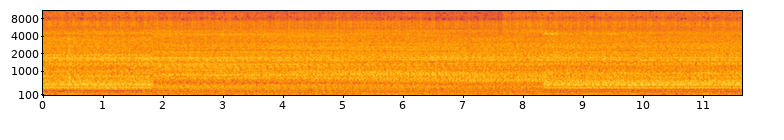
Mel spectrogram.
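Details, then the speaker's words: Mitsubishi Outlander petrol engine at -5°C outside, belt replaced 10,000 km earlier, idling smoothly with steady hum and no squeal after the whistling drive belt was sprayed with belt conditioner. "Friends, as you heard, we fixed the noise from the drive belt in our Mitsubishi Outlander after we sprayed the belt itself."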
